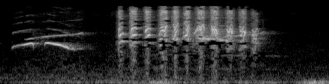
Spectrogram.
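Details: Fighting-mood Oriental magpie-robin with spread tail: two or three clear rising whistles, then a fast buzzy rattling trill of about a dozen pulses lasting over a second.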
